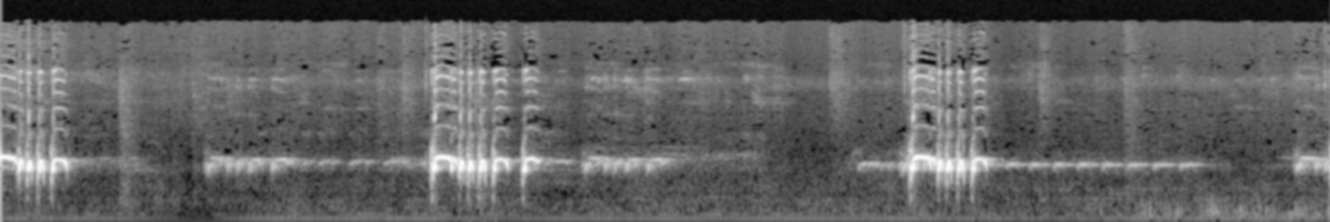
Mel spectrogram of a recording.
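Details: Local Javan zebra dove in lively song, played as a lure to get reluctant doves singing: three loud, rapid pulsed cooing bursts about three seconds apart, each followed by softer, level trilled coos.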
